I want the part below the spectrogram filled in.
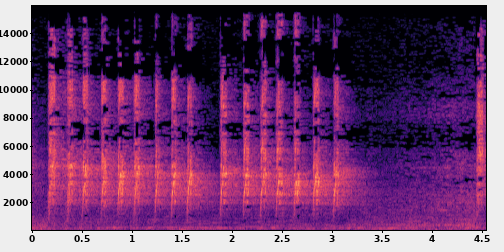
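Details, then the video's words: Dense besetan from a cage grey-cheeked bulbul, rough and sharp, recorded as a model for training greater green leafbirds: two long volleys of about nine and eight grating notes, then near-silence and one final rasp. "CUCAK JENGGOT GACOR BESETAN RAPAT"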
